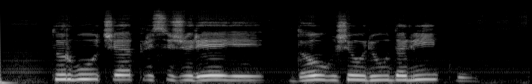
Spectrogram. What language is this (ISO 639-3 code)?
lit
